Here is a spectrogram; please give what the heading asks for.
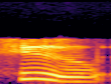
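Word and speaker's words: Htoo: So the name Too, H-T-O-O, we do not pronounce the H when we say it.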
